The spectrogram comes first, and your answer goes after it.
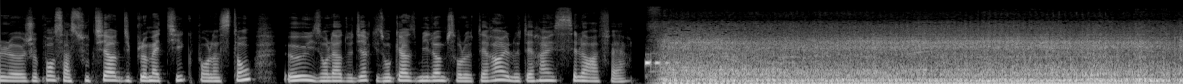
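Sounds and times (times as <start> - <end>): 
speech: 0.0 - 7.5
helicopter at the Polish border at Kuznica: 6.6 - 11.8.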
